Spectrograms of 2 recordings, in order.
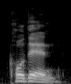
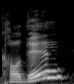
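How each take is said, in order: First: The pitch falls on the last syllable. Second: The pitch rises on the last syllable. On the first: The speaker is giving information. "if you add a falling intonation to this form" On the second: The speaker is talking down to someone. "if you give a rising intonation to this ending"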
